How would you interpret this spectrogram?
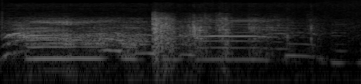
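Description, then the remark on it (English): A faint scream drawn out into a high, wavering wail, with a brief sharper burst partway through, heard alone with no talking. “I don't dig unless I hear a scream.”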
